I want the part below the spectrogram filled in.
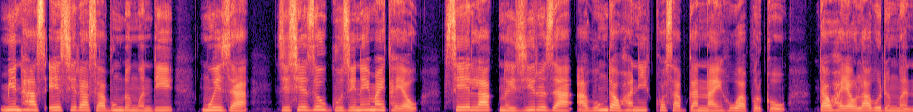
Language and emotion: Bodo, neutral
